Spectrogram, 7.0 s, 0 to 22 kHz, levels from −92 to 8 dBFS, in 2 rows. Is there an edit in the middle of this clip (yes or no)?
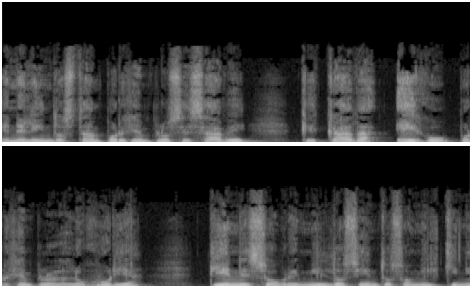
no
